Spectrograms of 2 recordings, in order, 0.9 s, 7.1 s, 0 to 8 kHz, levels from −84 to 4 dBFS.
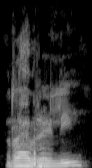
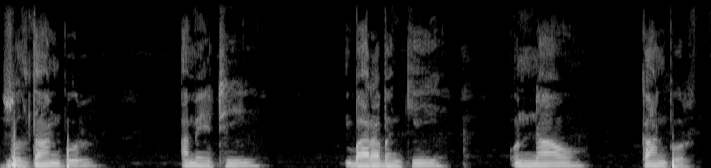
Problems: none marked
